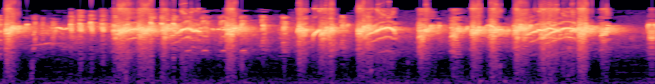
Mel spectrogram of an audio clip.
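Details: Sunbird lure recording used to attract birds and train cage birds: dense, continuous high-pitched chirps and thin twittering notes, with rapid upward-sweeping squeaks tumbling over one another without pause.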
